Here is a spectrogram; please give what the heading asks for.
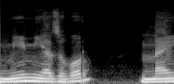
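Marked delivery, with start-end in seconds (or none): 1.5-1.8 "মাই" with its glide held in the nose; nasalised ghunnah. Shown as a demonstration. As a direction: hum out the end of "মাই", long and level. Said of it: "গুন্না করে পড়তে হবে". ("মাই"-তে গুন্না)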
